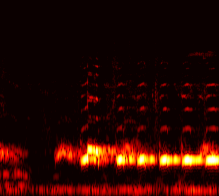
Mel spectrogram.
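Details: Perkutut, the zebra dove, in slow 'anggungan pelan' cooing: a short soft note, a pause, then a long run of even, throbbing mid-pitched coos pulsing several times a second, with a faint low hum underneath.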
